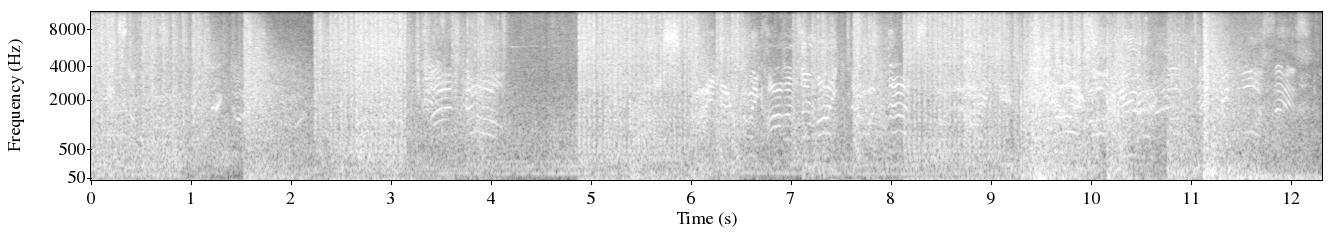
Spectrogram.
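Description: Dense bursts of machine gun fire and explosions from a 1v1 World War II strategy game involving Panzer IV tanks, rattling almost continuously with louder crashes, while a commentator talks over it.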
